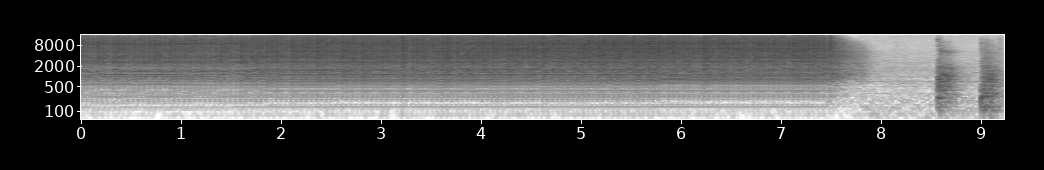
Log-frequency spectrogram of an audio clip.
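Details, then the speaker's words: AEG gearbox with M120 spring on the stock motor, before the T238 brushless swap, current peaking about 27 A and averaging about 16 A: fast, even mechanical chatter for about seven seconds, then two short bursts; normal full-auto cycling. "all right that sounds tough"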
